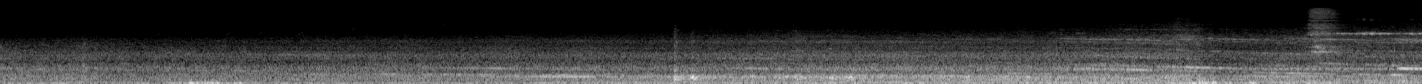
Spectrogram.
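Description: Keikyu electric train (set 1713) pulling into a station: wheels rumbling on the rails, growing louder as it nears, with a whine that falls slowly in pitch as it slows. Two sharp clacks come near the end.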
